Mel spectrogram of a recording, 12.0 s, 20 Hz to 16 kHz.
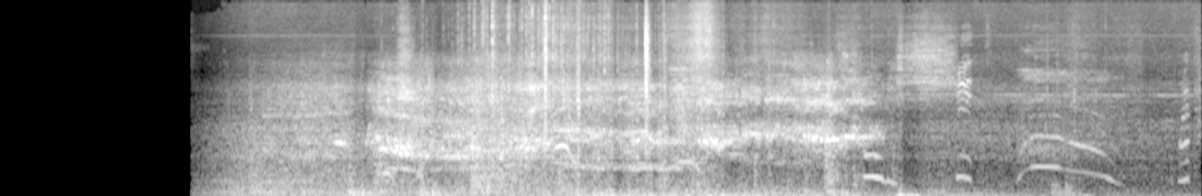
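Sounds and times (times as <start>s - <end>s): road noise: 2.0s - 12.0s
car tires squealing: 2.7s - 9.0s.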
